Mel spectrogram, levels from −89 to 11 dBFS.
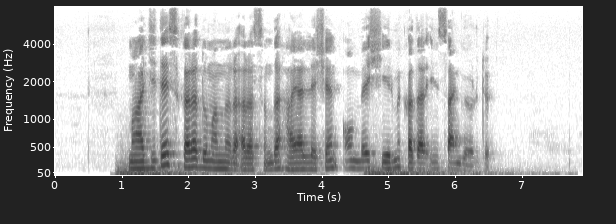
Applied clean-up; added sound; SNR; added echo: none; Boom; 10 dB; none.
